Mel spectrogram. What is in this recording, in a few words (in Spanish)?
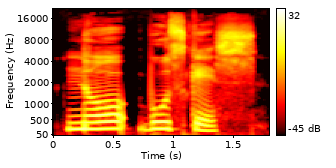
"no busques", spanish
